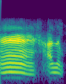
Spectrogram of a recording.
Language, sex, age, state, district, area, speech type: Tamil, female, 60+, Tamil Nadu, Tiruchirappalli, rural, conversation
